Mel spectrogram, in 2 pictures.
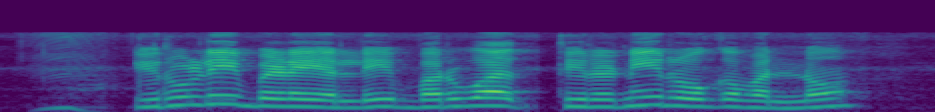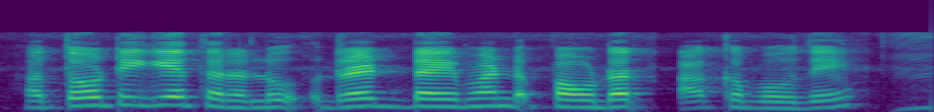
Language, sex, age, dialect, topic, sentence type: Kannada, female, 25-30, Central, agriculture, question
